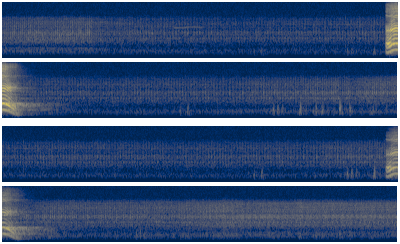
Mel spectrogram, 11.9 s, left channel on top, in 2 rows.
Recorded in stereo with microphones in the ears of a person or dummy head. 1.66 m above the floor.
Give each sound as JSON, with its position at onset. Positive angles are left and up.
{"t": 5.8, "sound": "a shout", "side_deg": 45, "distance_m": 0.6}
